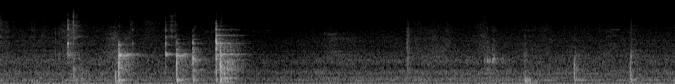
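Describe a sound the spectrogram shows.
A rolling pin rolls softly over dough.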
